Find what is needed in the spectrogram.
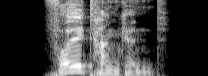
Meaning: present participle of volltanken
- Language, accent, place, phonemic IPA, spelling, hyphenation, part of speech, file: German, Germany, Berlin, /ˈfɔltankənt/, volltankend, voll‧tan‧kend, verb, De-volltankend.ogg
